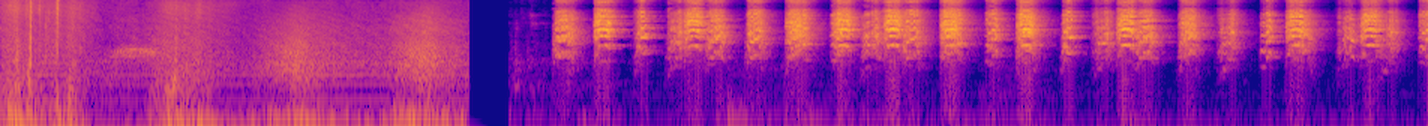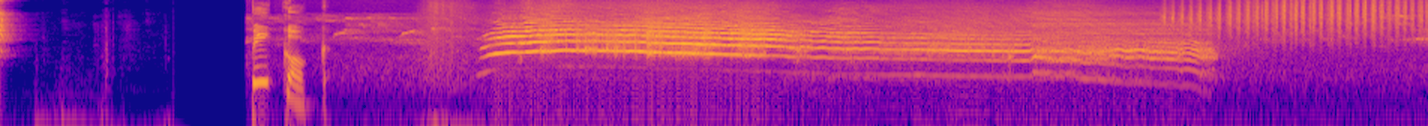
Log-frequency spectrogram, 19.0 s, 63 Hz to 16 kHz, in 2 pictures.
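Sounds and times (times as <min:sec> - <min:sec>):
parrot squawking: 0:03.7 - 0:09.7.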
